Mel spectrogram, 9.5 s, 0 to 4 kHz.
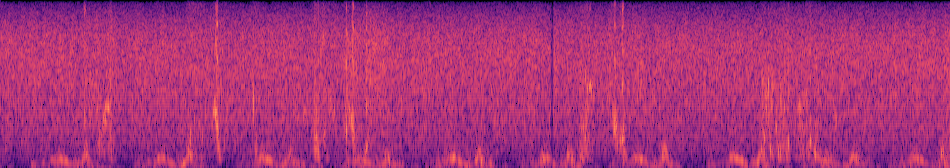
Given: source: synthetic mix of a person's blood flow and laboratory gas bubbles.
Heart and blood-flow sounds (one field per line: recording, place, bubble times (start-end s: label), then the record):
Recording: Doppler ultrasound of blood flow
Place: precordium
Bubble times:
0.82-1.17 s: bubbles
1.87-2.33 s: bubbles
2.50-2.60 s: bubbles
3.02-3.39 s: bubbles
3.43-3.73 s: bubbles
5.77-5.94 s: bubbles
6.10-6.30 s: bubbles
7.58-8.22 s: bubbles
8.33-8.39 s: bubbles
9.44-9.51 s: bubbles
From the record:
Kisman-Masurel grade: 233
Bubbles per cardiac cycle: several, 3 to 8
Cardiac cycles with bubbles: 50 to 99%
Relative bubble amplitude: loud (0.450 to 0.775)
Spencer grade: 3 (all of the cardiac periods contain showers or single bubble signals, but not dominating or overriding the cardiac motion signals)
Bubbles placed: anywhere in the cardiac cycle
